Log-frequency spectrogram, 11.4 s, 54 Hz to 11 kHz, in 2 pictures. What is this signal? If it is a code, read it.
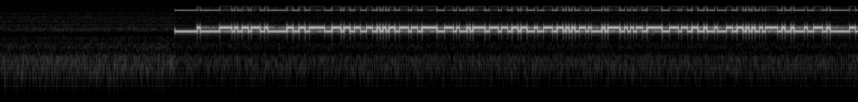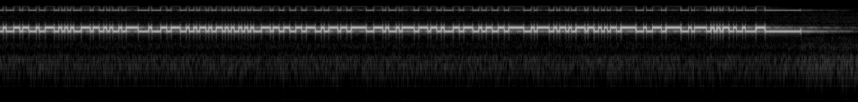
RTTY (50 baud, 450 Hz shift), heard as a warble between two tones, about 2350 Hz centre. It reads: IT IS THE LARGEST PURE-PLAY FOUNDRY IN THE UNITED STATES.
